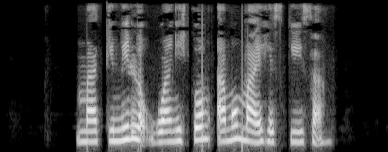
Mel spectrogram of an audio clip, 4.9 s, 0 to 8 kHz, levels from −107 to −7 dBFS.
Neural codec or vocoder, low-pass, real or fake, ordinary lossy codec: none; 7.2 kHz; real; AAC, 48 kbps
